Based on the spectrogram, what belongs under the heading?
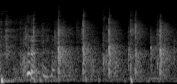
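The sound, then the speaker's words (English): Brief, scattered clapping from what sounds like a small group, with irregular sharp claps that fade after a couple of seconds; a round of applause given as a shout-out to the IRS after becoming an arts nonprofit. “Right, round of applause.”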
